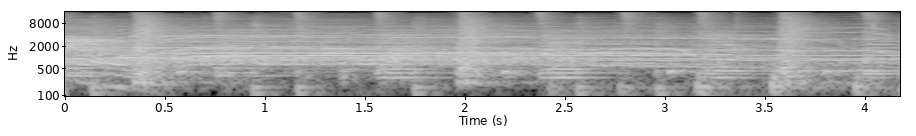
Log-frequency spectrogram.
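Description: Live band music with a steady drumbeat and long held notes, the crowd cheering along.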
